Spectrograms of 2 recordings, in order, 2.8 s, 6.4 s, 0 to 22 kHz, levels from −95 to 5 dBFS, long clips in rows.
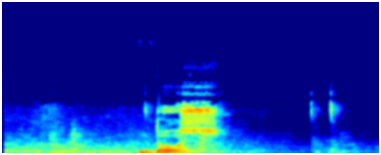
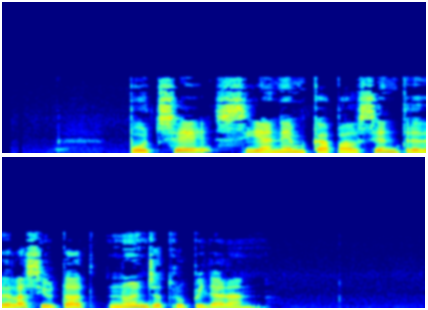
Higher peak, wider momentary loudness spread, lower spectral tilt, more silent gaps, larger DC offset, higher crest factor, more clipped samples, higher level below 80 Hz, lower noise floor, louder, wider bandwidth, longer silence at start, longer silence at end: first, -2 dBFS vs -6 dBFS; first, 24 LU vs 7 LU; about the same, -3.5 dB/octave vs -3.5 dB/octave; neither; neither; about the same, 18 dB vs 18 dB; neither; first, -58 dBFS vs -74 dBFS; second, -56 dBFS vs -74 dBFS; first, -14 LUFS vs -22 LUFS; about the same, 10.5 kHz vs 11.5 kHz; second, 0.05 s vs 0.95 s; about the same, 1.2 s vs 1.25 s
